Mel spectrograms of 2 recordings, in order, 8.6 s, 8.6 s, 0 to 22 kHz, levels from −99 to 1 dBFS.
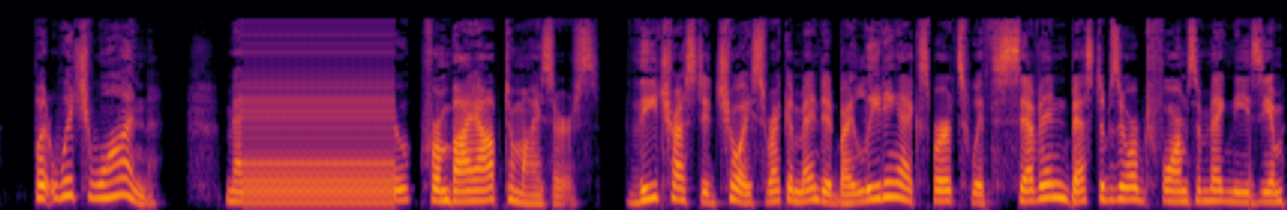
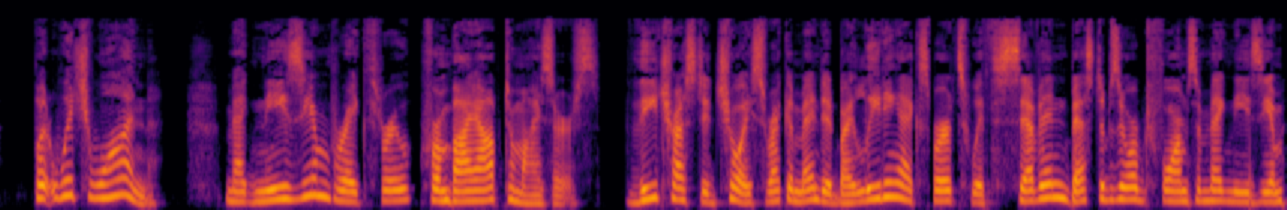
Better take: second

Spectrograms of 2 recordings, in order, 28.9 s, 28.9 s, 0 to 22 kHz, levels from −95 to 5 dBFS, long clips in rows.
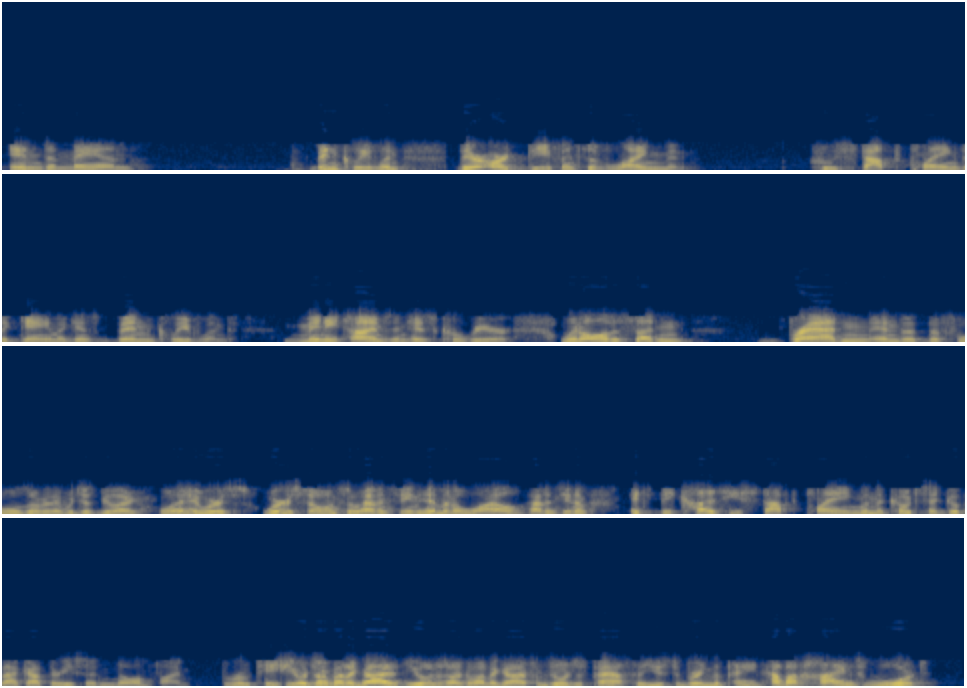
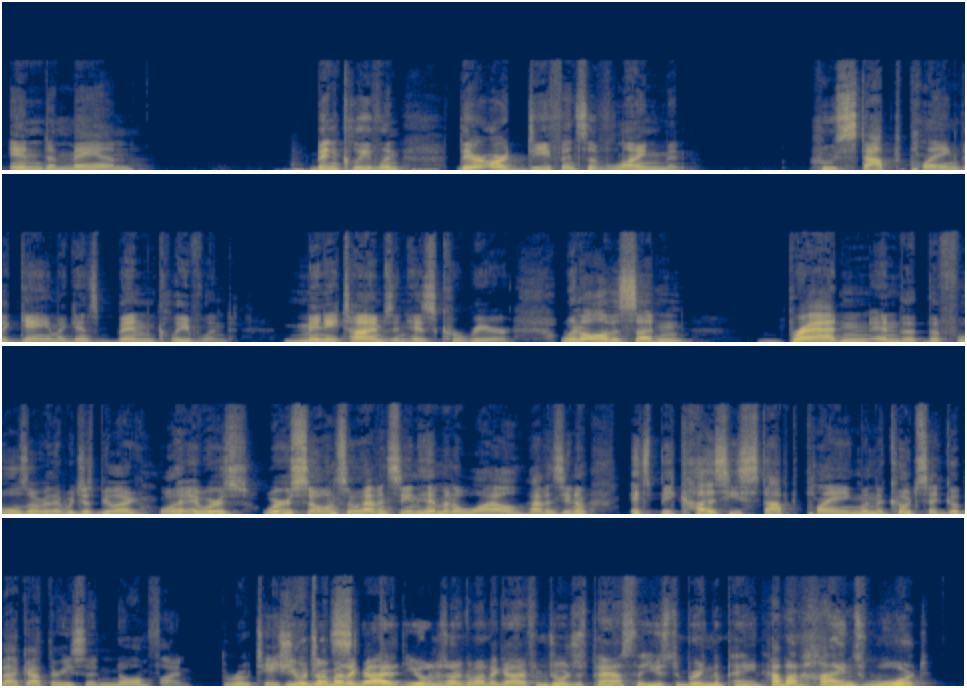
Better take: second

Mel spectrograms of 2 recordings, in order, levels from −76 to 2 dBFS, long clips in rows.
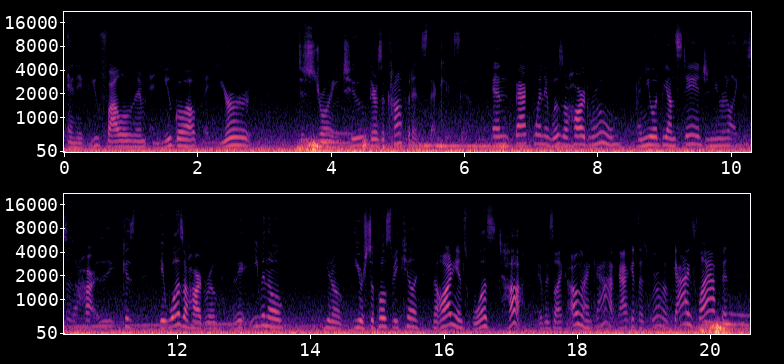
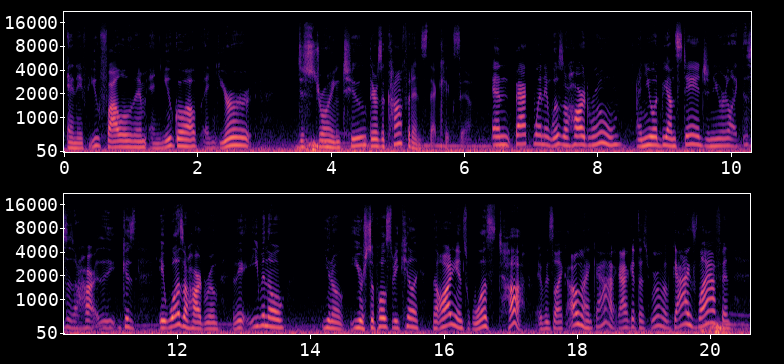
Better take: second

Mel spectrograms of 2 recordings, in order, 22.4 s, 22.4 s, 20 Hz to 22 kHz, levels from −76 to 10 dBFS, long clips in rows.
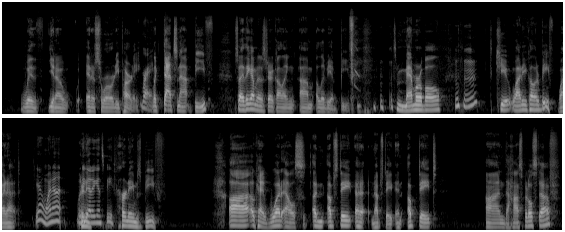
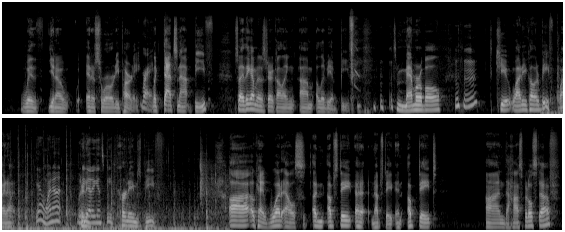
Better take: first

